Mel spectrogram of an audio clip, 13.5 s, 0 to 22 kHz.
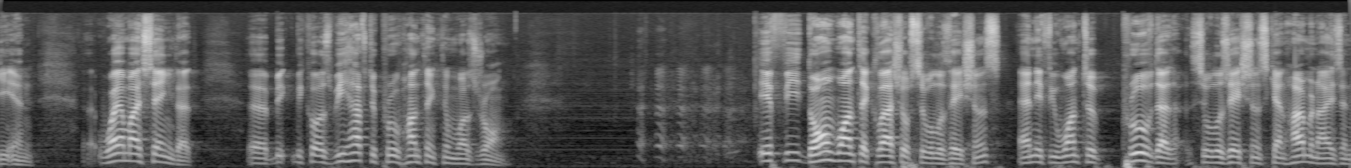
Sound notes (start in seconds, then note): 6.3 laughter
